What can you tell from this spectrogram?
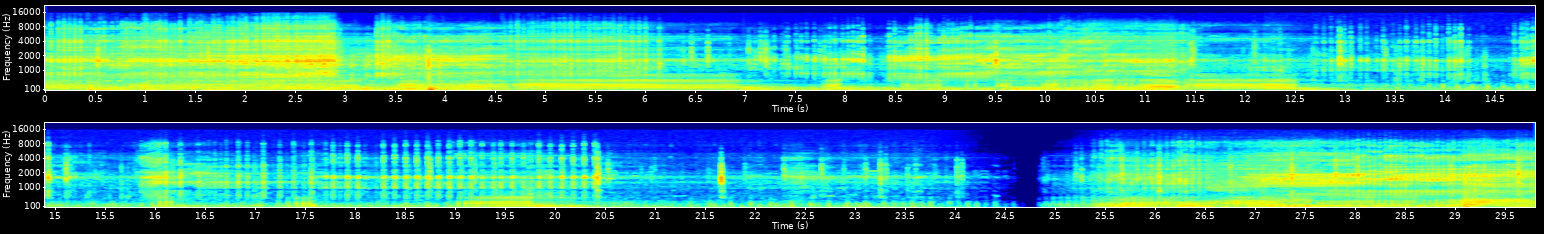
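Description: Dirt bike engines idling and revving, with scattered knocks and clatter. The engines are quieter through the middle, the sound drops out completely for a moment about three-quarters of the way through, then the engines come back.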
